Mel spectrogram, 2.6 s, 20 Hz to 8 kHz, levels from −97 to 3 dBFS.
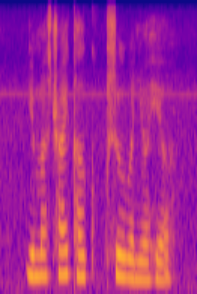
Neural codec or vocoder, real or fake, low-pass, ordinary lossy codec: none; real; 7.2 kHz; Opus, 64 kbps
